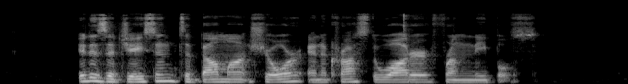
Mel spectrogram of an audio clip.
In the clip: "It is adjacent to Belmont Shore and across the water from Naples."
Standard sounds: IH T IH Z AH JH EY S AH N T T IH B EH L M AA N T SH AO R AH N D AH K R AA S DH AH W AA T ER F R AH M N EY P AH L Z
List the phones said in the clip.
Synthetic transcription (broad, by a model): IH T IH Z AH JH EY S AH N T T IH B EH L M AA N T SH AO R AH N AH K R AA S DH AH W AA T ER F R AH M N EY P L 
